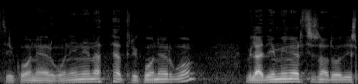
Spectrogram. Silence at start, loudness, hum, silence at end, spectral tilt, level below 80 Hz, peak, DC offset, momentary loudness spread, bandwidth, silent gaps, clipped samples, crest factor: 0.05 s; -26 LUFS; none; 0 s; -6.5 dB/octave; -60 dBFS; -8 dBFS; under 0.1%; 9 LU; 14.5 kHz; none; under 0.1%; 18 dB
